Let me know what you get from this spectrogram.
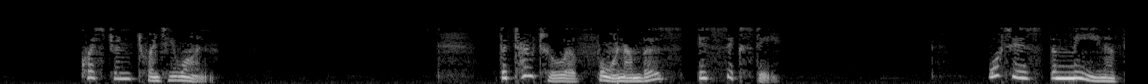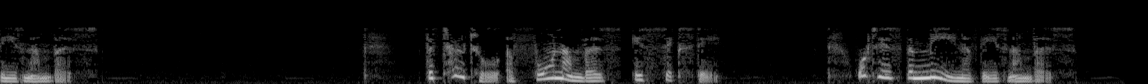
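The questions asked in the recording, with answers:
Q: What is the mean of these numbers?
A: 15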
